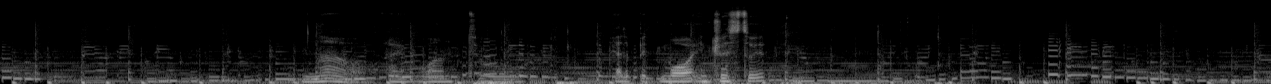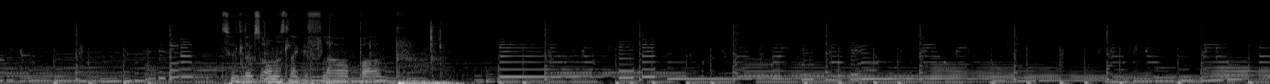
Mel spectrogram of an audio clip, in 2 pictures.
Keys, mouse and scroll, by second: 0.0 g, 0.9-1.2 scroll up 6, 1.0 middle click, 1.1 middle click, 1.2 scroll down 4, 1.3 middle click, 1.3 scroll down 9, 1.6 middle click, 1.6 scroll up 6, 2.0 middle click, 2.1 middle click, 3.0 middle click, 5.0 Tab, 5.4 middle click, 5.6 Tab, 6.3-7.2 scroll up 3, 7.8 click, 8.6 scroll up 2, 9.0 right click, 9.6 middle click, 9.7 middle click, 9.8 shift+right click, 9.9 middle click, 10.0 shift+right click, 10.1 middle click, 10.1 shift+right click, 10.1 middle click, 10.2 shift+right click, 10.3 shift+right click, 10.4 shift+right click, 10.5 middle click, 10.5 shift+right click, 10.7 shift+right click, 10.7 shift+right click, 10.9 middle click, 10.9 scroll down 4, 11.0-11.3 shift+right click, 11.0 scroll up 3, 11.1 shift+right click, 11.1 shift+right click, 11.3 scroll down 3, 11.4 middle click, 11.4 scroll up 3, 11.5 shift+right click, 11.6 shift+right click, 11.6 shift+right click, 11.7 shift+right click, 11.7 middle click, 11.9 shift+right click, 12.0 middle click, 12.1 shift+right click, 12.2 shift+right click, 12.3 shift+right click, 12.4 shift+right click, 12.4 middle click, 12.5 scroll down 6, 12.6 middle click, 12.8 scroll up 4, 12.8 s, 13.8 middle click, 14.4 scroll down 1, 14.5 middle click, 14.5 scroll down 5, 15.5-16.0 scroll up 3, 16.0 middle click, 17.1 KP_1, 17.6 scroll down 11, 17.9 KP_7, 18.2 scroll up 7, 18.5 scroll down 2, 18.8 s, 21.0 scroll up 3, 21.2-21.9 scroll down 2, 21.9 scroll up 1, 22.0-22.7 scroll down 1, 22.7 scroll down 2, 23.9 a, 24.2 a, 24.2 b, 24.8 scroll down 3, 24.9 scroll up 3, 25.2 g.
